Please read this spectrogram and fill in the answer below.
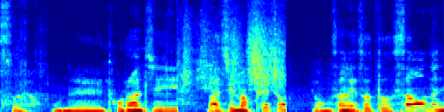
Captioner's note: running sound🐶🐱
